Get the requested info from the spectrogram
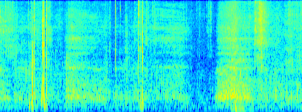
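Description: Digging in loose garden soil and roots with a garden fork and gloved hands: a few sharp clicks early, then a stretch of scraping and rustling a little past the middle.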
